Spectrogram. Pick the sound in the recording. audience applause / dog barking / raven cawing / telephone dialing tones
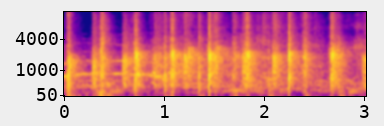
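audience applause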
